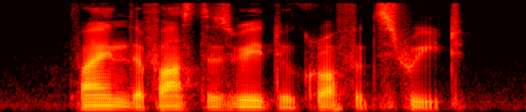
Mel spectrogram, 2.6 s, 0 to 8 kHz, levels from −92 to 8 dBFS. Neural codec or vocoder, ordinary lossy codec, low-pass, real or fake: none; none; 7.2 kHz; real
